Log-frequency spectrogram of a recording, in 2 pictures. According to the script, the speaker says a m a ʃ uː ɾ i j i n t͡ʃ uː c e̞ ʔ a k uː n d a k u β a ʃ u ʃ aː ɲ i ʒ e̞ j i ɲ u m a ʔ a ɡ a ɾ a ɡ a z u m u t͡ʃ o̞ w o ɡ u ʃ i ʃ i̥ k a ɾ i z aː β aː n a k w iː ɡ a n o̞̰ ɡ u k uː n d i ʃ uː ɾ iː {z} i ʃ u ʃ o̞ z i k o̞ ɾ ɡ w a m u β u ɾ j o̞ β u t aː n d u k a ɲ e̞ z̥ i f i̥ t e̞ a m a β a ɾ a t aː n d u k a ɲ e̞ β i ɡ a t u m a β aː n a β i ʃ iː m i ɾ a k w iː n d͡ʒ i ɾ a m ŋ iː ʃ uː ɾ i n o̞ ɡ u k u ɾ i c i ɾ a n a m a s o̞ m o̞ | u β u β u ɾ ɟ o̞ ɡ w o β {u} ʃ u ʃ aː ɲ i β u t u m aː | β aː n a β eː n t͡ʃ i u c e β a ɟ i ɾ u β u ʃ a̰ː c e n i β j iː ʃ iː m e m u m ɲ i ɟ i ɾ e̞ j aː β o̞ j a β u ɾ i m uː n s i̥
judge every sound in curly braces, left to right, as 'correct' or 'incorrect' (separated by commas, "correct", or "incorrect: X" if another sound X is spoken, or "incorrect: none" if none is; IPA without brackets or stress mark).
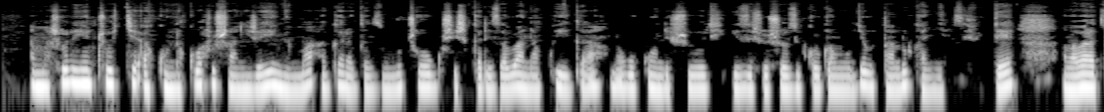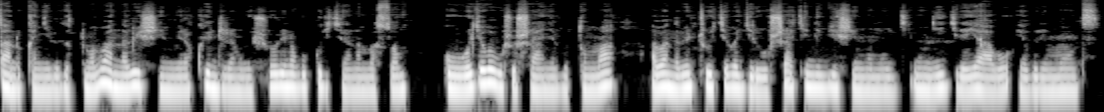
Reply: correct, correct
